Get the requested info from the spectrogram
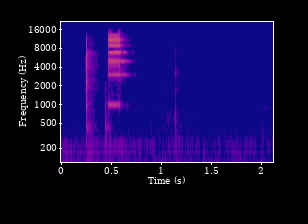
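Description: A click as a button on a usogood TC30 trail camera is pressed, then one short electronic key-press beep from the camera as the menu selection opens. A fainter click follows about a second in.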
